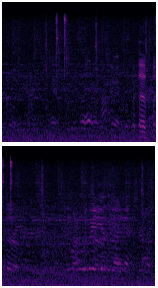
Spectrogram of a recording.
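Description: Indistinct background talk from several people over a steady low hum, with a few light clicks.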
